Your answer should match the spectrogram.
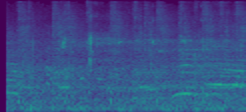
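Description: Live basketball game court sound: a steady crowd murmur with a few short, sharp squeaks and knocks of sneakers and ball on the hardwood floor.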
